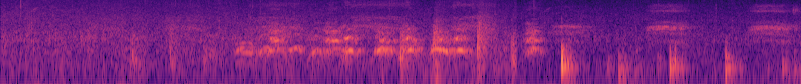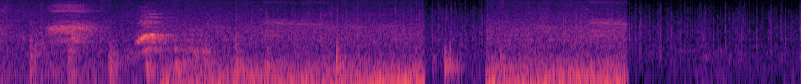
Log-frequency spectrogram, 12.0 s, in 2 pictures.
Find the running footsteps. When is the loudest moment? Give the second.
4 s.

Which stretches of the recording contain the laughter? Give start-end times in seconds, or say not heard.
not heard.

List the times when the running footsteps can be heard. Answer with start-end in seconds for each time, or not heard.
0.5-9.8.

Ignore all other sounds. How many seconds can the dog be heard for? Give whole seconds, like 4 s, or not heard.
4 s.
